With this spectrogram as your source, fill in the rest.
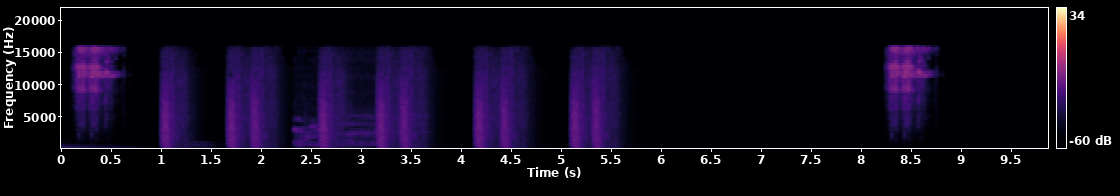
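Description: Short game sound effects whoosh and thud in quick succession.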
